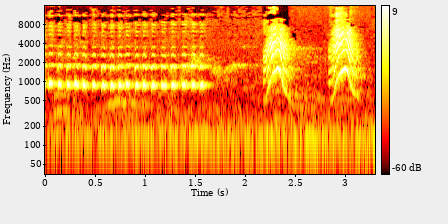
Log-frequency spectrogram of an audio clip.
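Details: Black-throated laughingthrush: a fast even trill of clear notes for about one and a half seconds, followed by two loud harsh arched calls about a second apart.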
